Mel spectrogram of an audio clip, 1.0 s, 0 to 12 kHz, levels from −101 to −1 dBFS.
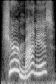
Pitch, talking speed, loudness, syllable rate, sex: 320 Hz, 185 wpm, -14 LUFS, 3.4 syllables/s, female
